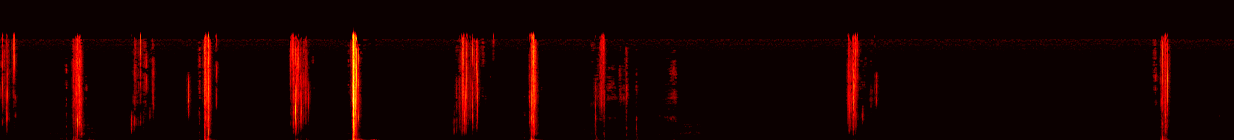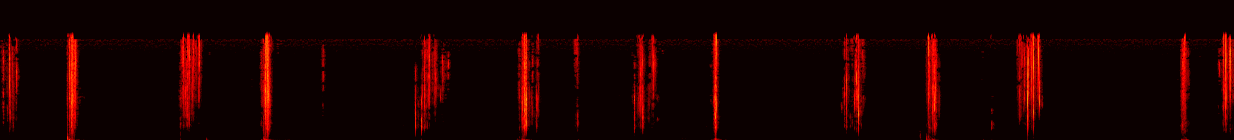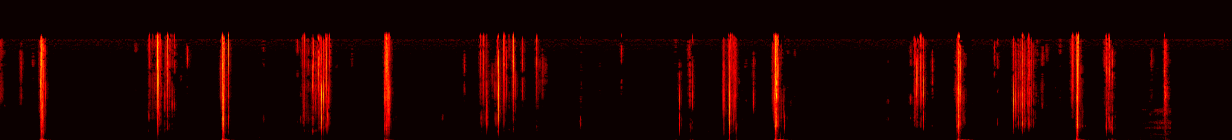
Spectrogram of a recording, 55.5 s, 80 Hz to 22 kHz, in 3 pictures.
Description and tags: A banana being squished to sound like drops of wax. It could work well for blood and gore too. Sounds nice and viscous. Zoom h6.
Composer and Sound Designer.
